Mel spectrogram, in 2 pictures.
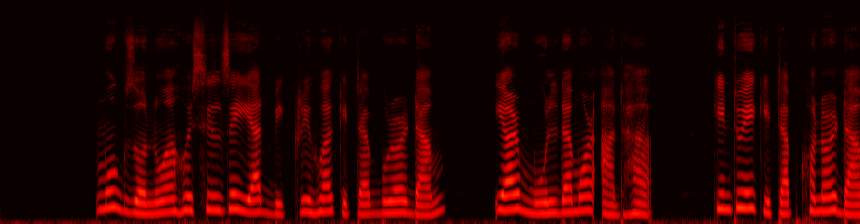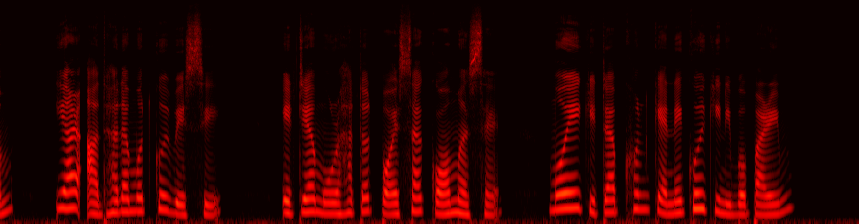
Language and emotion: Assamese, sad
